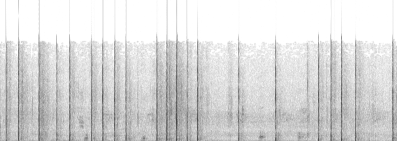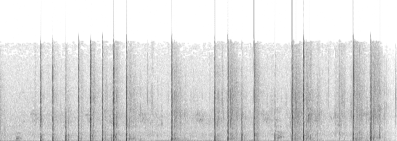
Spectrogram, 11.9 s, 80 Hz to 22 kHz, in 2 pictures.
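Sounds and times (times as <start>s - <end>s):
boxing gloves smacking focus mitts: 0.0s - 11.9s.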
